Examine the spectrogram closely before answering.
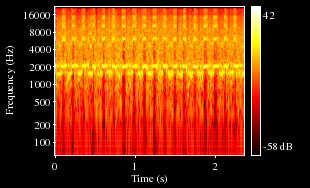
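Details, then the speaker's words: Timken bearing test machine running Mobil 1 oil alone with two weights: steady piercing high squeal with fast rough pulsing; the oil film breaks down and the bearing specimen gets scuffed and torn up. "two weights right here m one PR go all out there supposedly and it's just getting tore up"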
